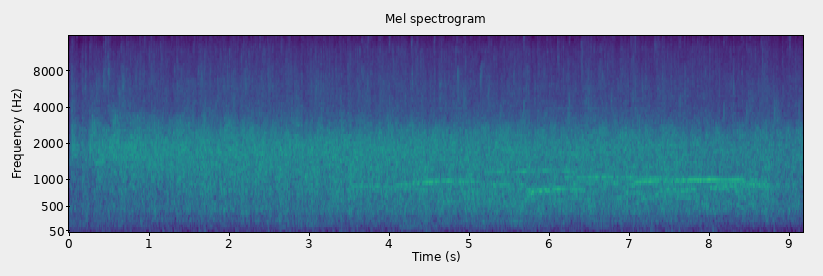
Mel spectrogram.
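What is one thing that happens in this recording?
A large band plays loudly in an echoing hall, heard from the audience.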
